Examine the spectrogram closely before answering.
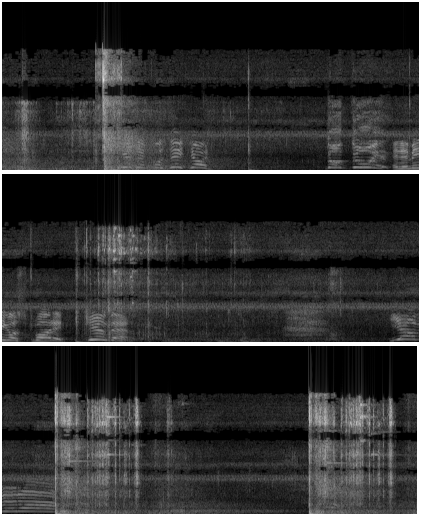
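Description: A gun fires loud single shots that ring out and echo.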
